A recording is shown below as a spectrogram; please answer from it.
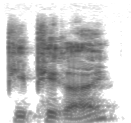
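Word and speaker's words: Buffet: 근데 이거는 왜 그러냐면은 그 비페라는 말이 우리 부페 있잖아요. 부페하고 발음이 똑같아요. 이렇게 비페가. 그게 똑같은 발음이야. 비페하고 부페하고.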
